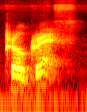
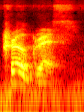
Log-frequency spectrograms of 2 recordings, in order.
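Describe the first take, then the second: First: "progress" with the stress on GRESS; pro-GRESS, higher on the second syllable. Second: "progress" with the stress on PRO; PRO-gress, falling after the first syllable. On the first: Teacher models the verb for repetition, progress stressed on GRESS. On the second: Teacher models the noun for repetition, progress stressed on PRO. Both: Shown as a demonstration. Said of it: "said in two different ways".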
